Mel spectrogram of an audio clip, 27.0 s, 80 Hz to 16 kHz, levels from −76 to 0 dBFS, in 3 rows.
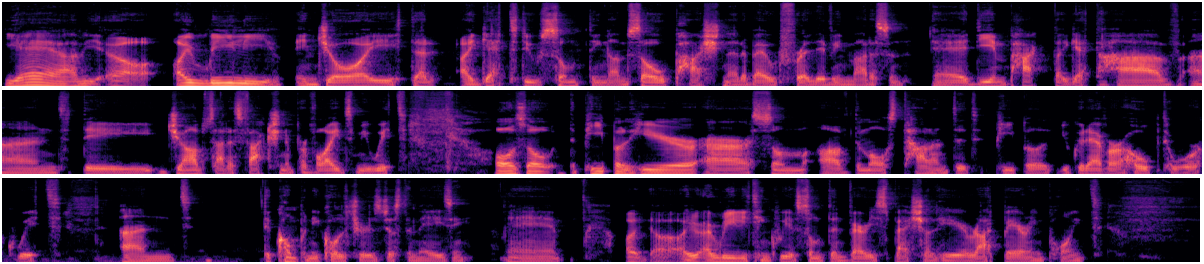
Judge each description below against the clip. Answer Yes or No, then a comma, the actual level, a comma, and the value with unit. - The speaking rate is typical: Yes, average, 165 wpm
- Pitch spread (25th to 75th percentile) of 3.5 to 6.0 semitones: No, narrow, 2.4 semitones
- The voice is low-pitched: Yes, very low, 85 Hz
